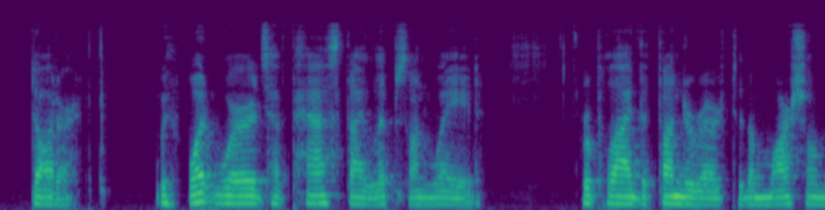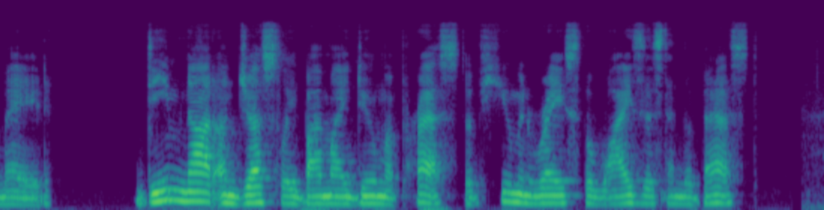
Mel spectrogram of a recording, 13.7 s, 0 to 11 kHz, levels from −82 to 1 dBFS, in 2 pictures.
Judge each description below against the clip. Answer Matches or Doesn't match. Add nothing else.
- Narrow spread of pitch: Matches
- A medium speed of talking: Doesn't match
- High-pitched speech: Doesn't match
